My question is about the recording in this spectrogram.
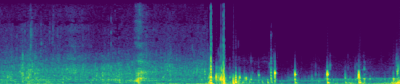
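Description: Shallow, clear river water rippling over gravel, then splashing and gurgling as a hand scoops at it. About two seconds in the sound turns muffled, as if heard at or under the water surface, with a run of short sharp splashes.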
